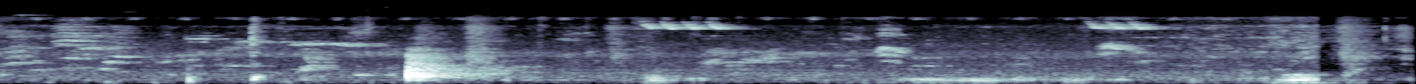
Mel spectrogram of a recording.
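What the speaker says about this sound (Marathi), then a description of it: "पक्ष्यांचा आवाज बघा किती छान असा ऐकायला किती छान असं वाटतो." Morning birds chirp around a balcony overlooking the view, faint short high calls scattered through the clip under children's voices and household sounds.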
